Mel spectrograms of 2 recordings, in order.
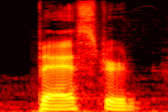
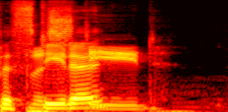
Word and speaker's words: Bastide: Anyway, enter stage right, the Herald Bulletin of Anderson, Indiana, with an article titled Creature and Plant Nine Pits by Ken de la Bastard. – I'm pretty sure that's not how that's pronounced. It's spelt Bastide. – Or Bastide.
